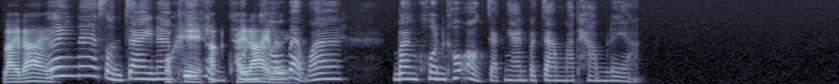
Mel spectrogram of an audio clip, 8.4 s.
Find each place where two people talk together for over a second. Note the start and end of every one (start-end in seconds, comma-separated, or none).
1.6-2.9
